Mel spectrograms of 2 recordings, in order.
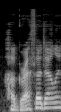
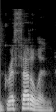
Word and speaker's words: Grithedalen: And yeah, it's not Hagrethadelin like we all thought. I found an audio file in one of the later maps of the announcer pronouncing it as Grithedalen.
